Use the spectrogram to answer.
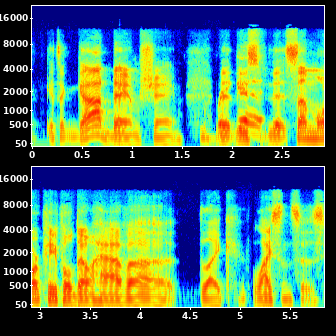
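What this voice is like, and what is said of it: Put-on Southern accent. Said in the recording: “I'm going to adopt my Southern accent for a second.”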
